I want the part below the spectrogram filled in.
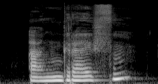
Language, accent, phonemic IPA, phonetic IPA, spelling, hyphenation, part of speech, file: German, Austria, /ˈanɡʁaɪ̯fən/, [ˈanɡʁaɪ̯fn̩], angreifen, an‧grei‧fen, verb, De-at-angreifen.ogg
- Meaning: 1. to attack 2. to touch, to handle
